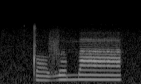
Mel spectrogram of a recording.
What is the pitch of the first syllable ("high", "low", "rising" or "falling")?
low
